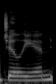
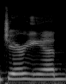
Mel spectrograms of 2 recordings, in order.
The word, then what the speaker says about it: Jillian: I think I usually pronounce my name quite well. Been I've been doing it for a while. and one client before she leave. She's like, you know, Jerryanne, it was so nice to meet you.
